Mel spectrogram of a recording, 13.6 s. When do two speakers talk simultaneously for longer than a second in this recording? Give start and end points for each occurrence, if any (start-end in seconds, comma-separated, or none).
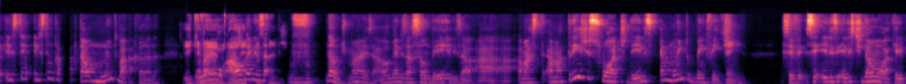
2.9-4.3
